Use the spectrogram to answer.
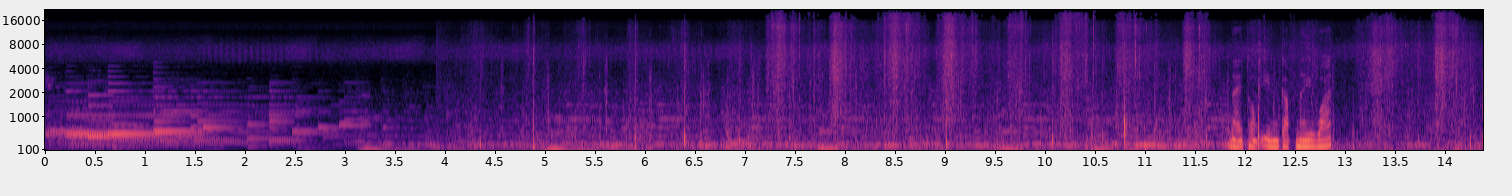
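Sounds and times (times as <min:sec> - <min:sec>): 
faint insect-like chirring: 0:00.0 - 0:14.3
soft music: 0:00.0 - 0:14.3
footsteps of a group of men walking at night: 0:03.9 - 0:14.3
speech: 0:11.8 - 0:13.0.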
